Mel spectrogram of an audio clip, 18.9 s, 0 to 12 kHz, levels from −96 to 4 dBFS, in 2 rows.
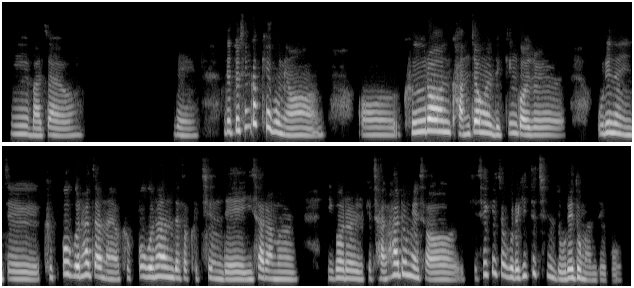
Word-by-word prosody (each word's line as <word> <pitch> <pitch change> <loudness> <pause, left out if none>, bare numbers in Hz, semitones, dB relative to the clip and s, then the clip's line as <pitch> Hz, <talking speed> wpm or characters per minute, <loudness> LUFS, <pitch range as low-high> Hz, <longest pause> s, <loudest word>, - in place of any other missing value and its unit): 예 205 -1 -5
맞아요. 170 0 -5 1.4
네. 170 -3 -10 0.4
근데 265 +2 -1
또 290 - +1
생각해 385 +2 +2
보면 180 -5 -1 0.6
어 180 +1 -5
그런 265 +1 +7
감정을 220 +2 +3
느낀 185 +6 -4
거를 180 -3 -1 0.5
우리는 230 0 +2
인제 180 -2 -5
극복을 245 +3 +1
하잖아요. 225 -11 +1
극복을 225 +2 0
하는 240 -2 +5
데서 200 -1 -4
그치는데 180 -4 -4
이 175 +1 -4
사람은 180 -4 -2 0.4
이거를 200 -1 -1
이렇게 175 +3 -9
잘 180 0 -4
활용해서 205 - 0
이렇게 200 0 -21
세계적으로 270 - -2
히트 260 +7 -5
치는 245 -8 -8
노래도 205 +4 +2
만들고. 155 -3 -11
195 Hz, 250 characters per minute, -25 LUFS, 175-235 Hz, 1.4 s, 그런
